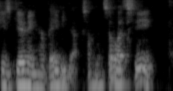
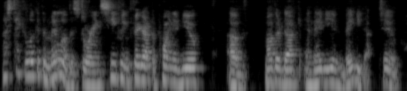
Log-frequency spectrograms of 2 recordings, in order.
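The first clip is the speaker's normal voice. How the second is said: ordinary talk, nothing marked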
